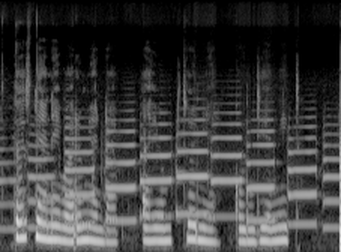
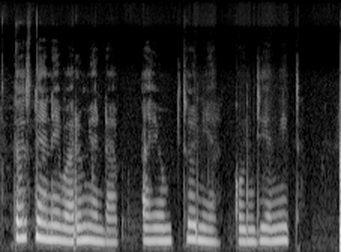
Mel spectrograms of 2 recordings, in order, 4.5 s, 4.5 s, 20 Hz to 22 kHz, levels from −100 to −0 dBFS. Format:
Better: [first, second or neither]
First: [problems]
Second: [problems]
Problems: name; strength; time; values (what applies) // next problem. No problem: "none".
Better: second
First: background sound (Trumpet); 11 dB below the speech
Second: none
